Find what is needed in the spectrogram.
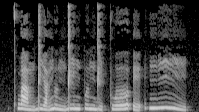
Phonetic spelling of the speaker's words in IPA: kʰ w a˨˩ m d i˨˩ a̯ ŋ ɯ˨˩ ŋ d i˧ n p ɯ˧ ŋ d i˨˩ t̚ k w ɤː˦˥ ʔ e˨˩ ʔ | ŋ iː˥˩

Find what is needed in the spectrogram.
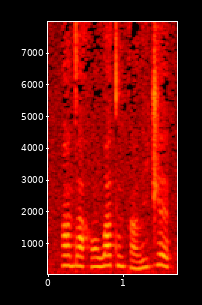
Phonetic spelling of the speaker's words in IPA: ã˦ d a˦˨ h ɔ̃˧ w a˦ t ũ˧ k ã˨ l i˨˦ d͡ʒ ɛ˦˨

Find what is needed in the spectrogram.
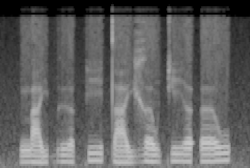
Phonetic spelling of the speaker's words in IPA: m a˨˩˨ j ɓ ɨ˨˩ ə̯ k i˧ t̪ a˨˩ j ɣ ə˧ w c i˧ ə̯ ʔ ə˧˥ w

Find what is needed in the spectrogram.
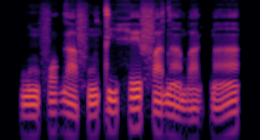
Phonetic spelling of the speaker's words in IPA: w ũ˨ f ɔ˧ ɡ a˨ f ũ˨˦ t i˧ h e˦ f a˧ d ã˨ b a˨ k͡p ã˨˦

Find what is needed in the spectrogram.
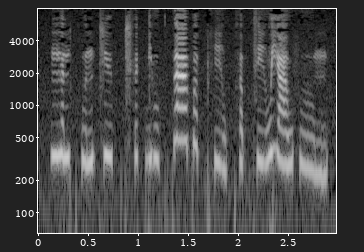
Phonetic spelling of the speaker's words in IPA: ŋ ɐ˧ n kʷʰ ɐ˨˥ n t͡s yː˨˥ p̚ t͡sʰ ɵ˨ t̚ j uː˨ k̚ t̪ aː˥ p ɐ˧ p̚ kʰ iː˨˩ w kʰ ɐ˨ p̚ t͡s iː˨˥ w j aː˨˧ w f uː˨˩ m

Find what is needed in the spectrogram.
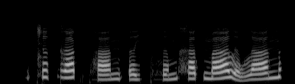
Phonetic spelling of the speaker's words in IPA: c ə˦˥ k̚ ɣ a˦˥ k̚ t̪ʰ a˧˥ n ʔ ə˧ j t̪ʰ ə˧˥ m x a˦˥ t̚ m aː˧˥ l ə˨˩˨ w l a˧˥ n

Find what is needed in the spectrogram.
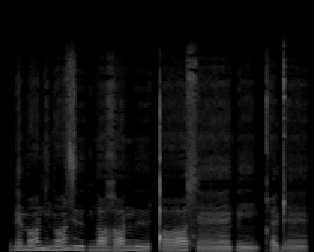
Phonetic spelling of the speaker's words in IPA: ɗ æ̃ m ɑ̃ ɡ ẽ ɡ ɑ̃ z øː ɡ n̪ ɑ ʁ ɑ ŋ͡m øː ǃ ɑː ɬ æ̃ː k͡p ẽː ɡ qʰ e ɖ æ̃

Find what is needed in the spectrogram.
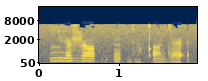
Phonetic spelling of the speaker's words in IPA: l i˥ ɐ̯ ʐ ʌ˥ | ʔ ũ˦˨ ʔ ɡ ɛ̤˩ qʼ ɛ̃˩ d æ˨˦ ʔ

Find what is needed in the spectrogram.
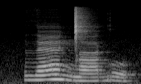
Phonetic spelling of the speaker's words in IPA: ð æ ŋ͡ǀ a ɡ o

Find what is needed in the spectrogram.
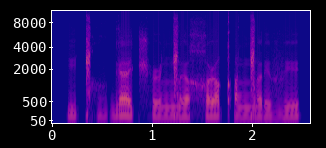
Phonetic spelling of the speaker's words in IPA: i ǁʰ ɔ̤ ɡ æ t͡ʃʰ ə˞ ŋ͡ǁ ə χ ə˞ qʼ ɪ ŋ͡ǁ ʌ ɾ ɪ v ɪ

